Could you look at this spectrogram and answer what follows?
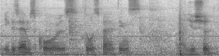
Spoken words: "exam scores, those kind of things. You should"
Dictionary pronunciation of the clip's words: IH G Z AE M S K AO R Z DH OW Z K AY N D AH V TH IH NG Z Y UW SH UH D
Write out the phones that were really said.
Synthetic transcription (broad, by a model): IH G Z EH M S K AO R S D OW S K AY N D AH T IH NG S Y UW SH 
